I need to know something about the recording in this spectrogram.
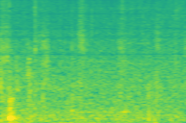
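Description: A dog gives two short barks right at the start, then light taps of running steps on concrete.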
